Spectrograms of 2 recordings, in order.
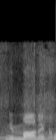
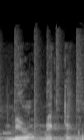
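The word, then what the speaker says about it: Meromictic: It's pronounced Miromictic Lake, and it really is green.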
